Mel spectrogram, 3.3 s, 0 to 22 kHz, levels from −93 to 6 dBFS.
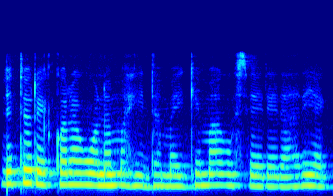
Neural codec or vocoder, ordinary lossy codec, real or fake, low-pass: none; none; real; 7.2 kHz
